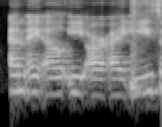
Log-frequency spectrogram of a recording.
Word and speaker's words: Mallerie: It's Mallerie, so Valerie with an M in the front.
